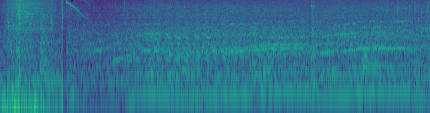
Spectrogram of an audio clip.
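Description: A loud whooshing hit of a news graphic transition, then a rally car's engine running at high revs, its note holding fairly steady and creeping up a little.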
